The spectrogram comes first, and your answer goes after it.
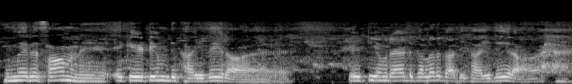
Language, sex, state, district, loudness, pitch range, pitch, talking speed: Hindi, male, Haryana, Charkhi Dadri, -15 LUFS, 170-185 Hz, 180 Hz, 170 wpm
